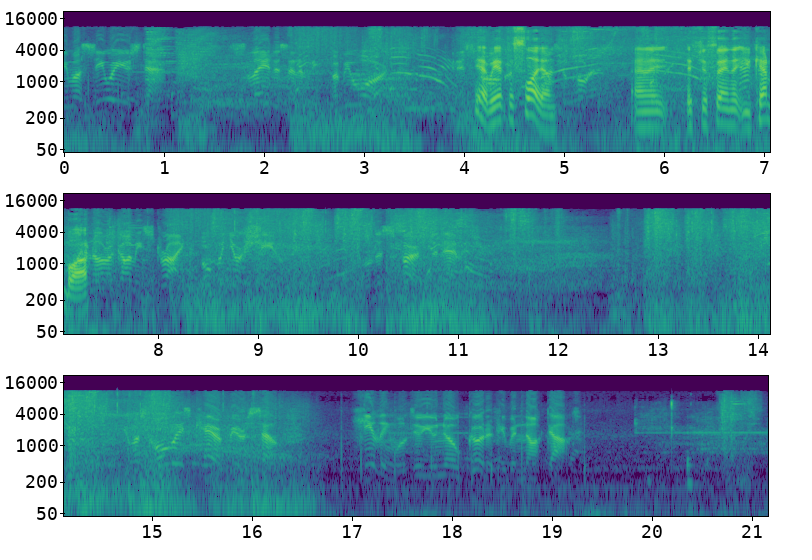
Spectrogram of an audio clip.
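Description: Blades slash and clang in a fight.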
